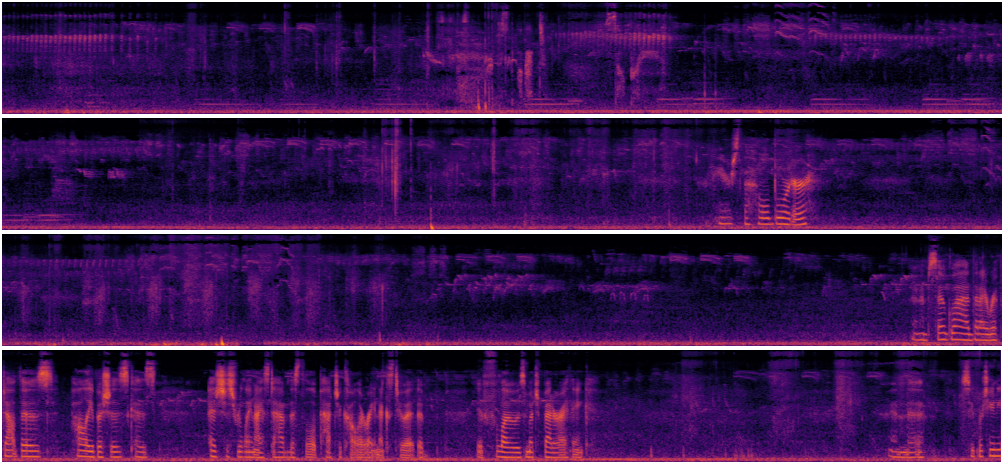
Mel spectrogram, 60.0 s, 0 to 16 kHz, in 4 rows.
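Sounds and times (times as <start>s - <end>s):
steady low rumble: 0.0s - 37.9s, 49.8s - 59.9s
small birds chirping: 0.0s - 59.9s
low background rumble: 50.0s - 59.9s.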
